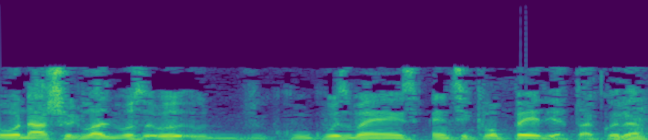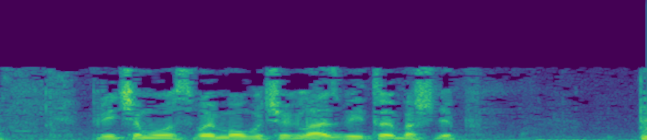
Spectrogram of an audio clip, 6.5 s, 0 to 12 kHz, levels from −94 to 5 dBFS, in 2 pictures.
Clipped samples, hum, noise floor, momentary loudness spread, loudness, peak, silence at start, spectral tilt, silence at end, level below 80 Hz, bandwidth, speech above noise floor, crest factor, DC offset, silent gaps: under 0.1%; none; -35 dBFS; 12 LU; -15 LUFS; 0 dBFS; 0 s; -4.5 dB/octave; 0 s; -42 dBFS; 6.6 kHz; 21 dB; 14 dB; under 0.1%; none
